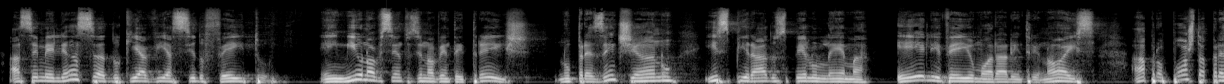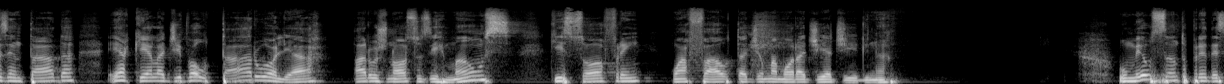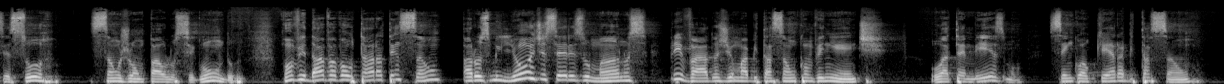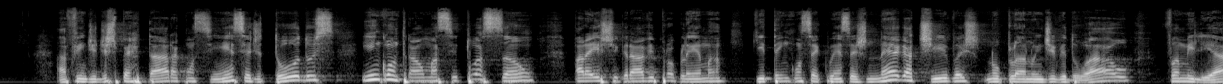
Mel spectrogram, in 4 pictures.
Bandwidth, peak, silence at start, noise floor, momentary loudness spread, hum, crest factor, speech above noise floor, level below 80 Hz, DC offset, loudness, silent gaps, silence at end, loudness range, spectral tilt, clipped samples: 15 kHz; 0 dBFS; 0.1 s; -74 dBFS; 8 LU; none; 16 dB; 58 dB; -44 dBFS; under 0.1%; -16 LUFS; none; 0 s; 3 LU; -5 dB/octave; under 0.1%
